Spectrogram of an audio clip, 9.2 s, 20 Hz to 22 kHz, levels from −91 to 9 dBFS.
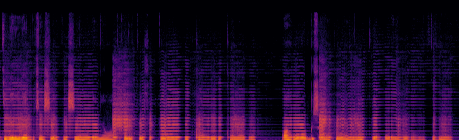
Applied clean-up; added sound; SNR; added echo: neural mask model RNNoise.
